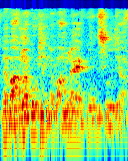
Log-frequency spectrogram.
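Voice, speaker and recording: Fast-talking man in a very echoey hall. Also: mid-range voice, lively intonation, crowd noise. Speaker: puppeteer, straight man. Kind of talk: comic stage dialogue with a puppet. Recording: very echoey hall, distant mic, audience.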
